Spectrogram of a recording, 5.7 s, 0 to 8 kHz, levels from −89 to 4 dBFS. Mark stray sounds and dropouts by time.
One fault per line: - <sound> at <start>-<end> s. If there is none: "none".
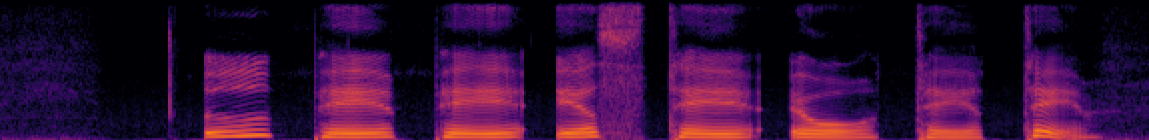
none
